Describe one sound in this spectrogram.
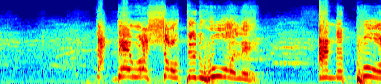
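An elderly man preaches loudly and with animation into a microphone, in an echoing hall.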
